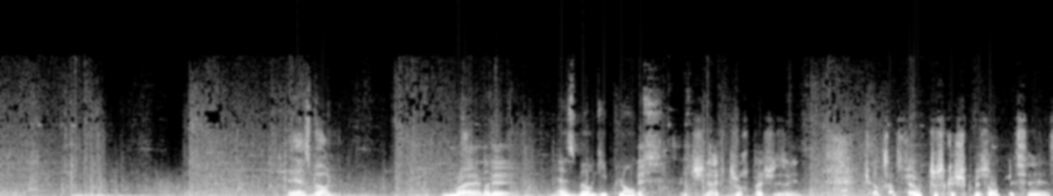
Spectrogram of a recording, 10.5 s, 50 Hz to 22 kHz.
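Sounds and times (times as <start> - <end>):
deep booming video game cannon blast: 0.0 - 5.8, 6.9 - 9.1
speech: 2.9 - 3.5, 4.4 - 10.5.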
